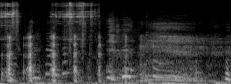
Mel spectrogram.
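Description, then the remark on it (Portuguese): Keys jangle in a quick burst of metallic clinks as a set of keys is handed over, followed by a softer rustle, with faint voices and light laughter in the background. “para isso eu emprestava-te assim as chaves que eu tenho aqui.”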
